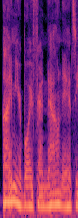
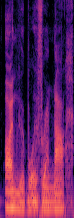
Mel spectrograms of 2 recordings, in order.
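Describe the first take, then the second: First: It is said in Robert's natural, higher voice. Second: It is said in an artificially lowered, deep voice.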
